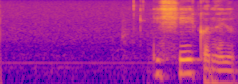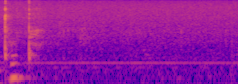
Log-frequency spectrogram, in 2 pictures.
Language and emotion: Russian, sad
